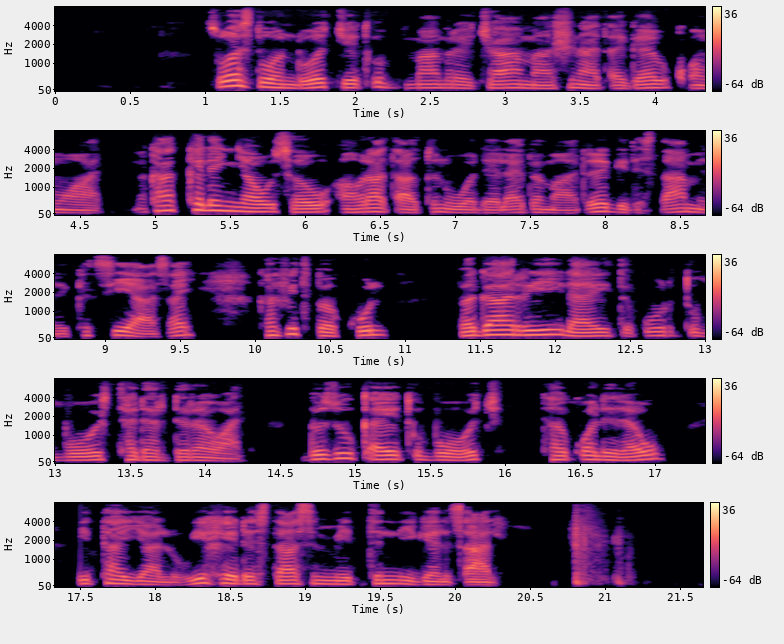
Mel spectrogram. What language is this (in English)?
Amharic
